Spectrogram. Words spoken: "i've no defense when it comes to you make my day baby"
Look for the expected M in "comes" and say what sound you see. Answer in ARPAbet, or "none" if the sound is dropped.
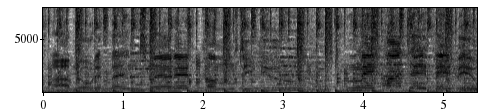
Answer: M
